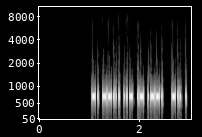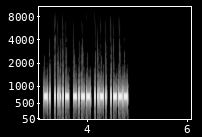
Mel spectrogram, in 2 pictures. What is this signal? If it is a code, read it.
Morse code, heard as a keyed tone, about 43 wpm, 700 Hz. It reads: N7UAP DE N4YFJ
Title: USA Callsign DE Callsign 45wpm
